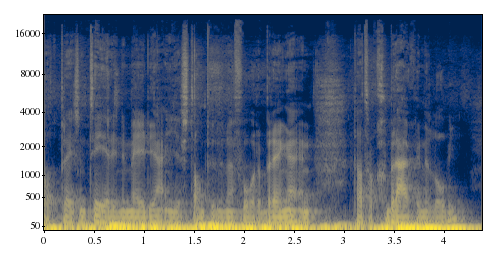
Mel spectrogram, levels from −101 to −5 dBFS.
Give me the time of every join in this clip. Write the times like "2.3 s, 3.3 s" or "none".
none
